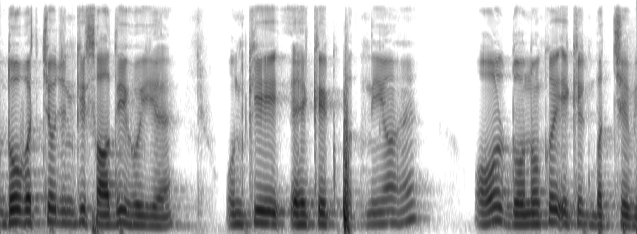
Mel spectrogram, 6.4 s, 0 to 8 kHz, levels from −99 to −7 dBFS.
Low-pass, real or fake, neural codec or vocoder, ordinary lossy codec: 7.2 kHz; real; none; none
